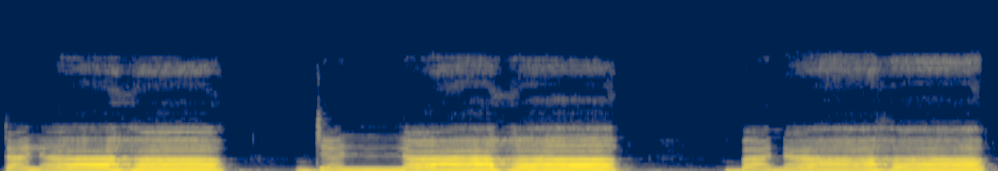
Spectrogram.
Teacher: نا اور ہا دونوں کو 2 کاؤنٹس کا ٹائم دیں گے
